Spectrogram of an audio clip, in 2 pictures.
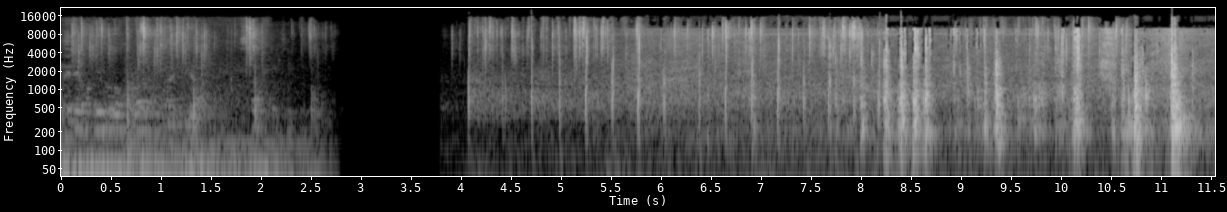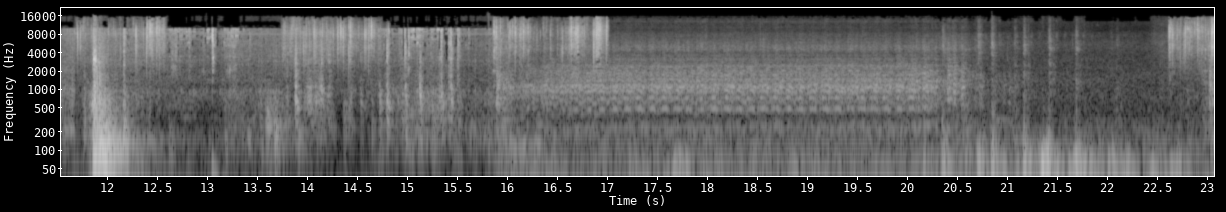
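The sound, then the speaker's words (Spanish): Keys jangle and clatter in quick irregular bursts, then a car engine strains and whirs steadily without catching, loud and continuous for several seconds. “Auto de mierda, la santísima que me parió.”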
